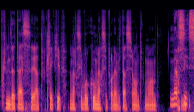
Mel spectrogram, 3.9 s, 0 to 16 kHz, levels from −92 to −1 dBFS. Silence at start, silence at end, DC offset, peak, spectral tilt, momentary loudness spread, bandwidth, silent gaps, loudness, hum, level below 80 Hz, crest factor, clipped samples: 0.05 s; 0 s; under 0.1%; -10 dBFS; -4.5 dB/octave; 6 LU; 12.5 kHz; none; -30 LUFS; none; -38 dBFS; 18 dB; under 0.1%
